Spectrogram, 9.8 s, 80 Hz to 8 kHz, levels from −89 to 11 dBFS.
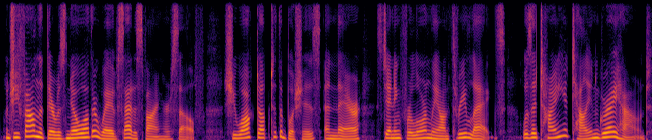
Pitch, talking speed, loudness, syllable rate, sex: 200 Hz, 185 wpm, -17 LUFS, 5.1 syllables/s, female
